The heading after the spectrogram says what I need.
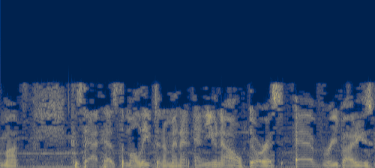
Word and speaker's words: molybdenum: Carpal tunnel, we believe, is caused in part by a deficiency in a strange mineral called molybdenum. And let me spell that for you.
